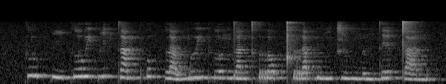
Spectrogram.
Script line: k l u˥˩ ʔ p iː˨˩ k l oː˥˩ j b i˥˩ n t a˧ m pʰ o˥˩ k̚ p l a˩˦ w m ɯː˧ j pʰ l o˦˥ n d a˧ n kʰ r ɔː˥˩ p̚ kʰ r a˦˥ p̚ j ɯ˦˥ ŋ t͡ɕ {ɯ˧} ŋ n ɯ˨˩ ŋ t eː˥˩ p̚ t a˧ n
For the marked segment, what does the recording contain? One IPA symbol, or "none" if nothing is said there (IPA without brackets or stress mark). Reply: ɯː˧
